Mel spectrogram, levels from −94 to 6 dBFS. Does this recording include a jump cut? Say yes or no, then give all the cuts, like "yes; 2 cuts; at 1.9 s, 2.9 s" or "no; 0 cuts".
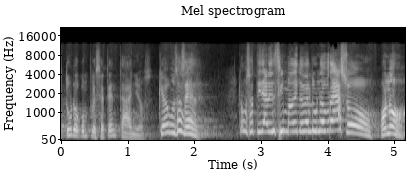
no; 0 cuts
